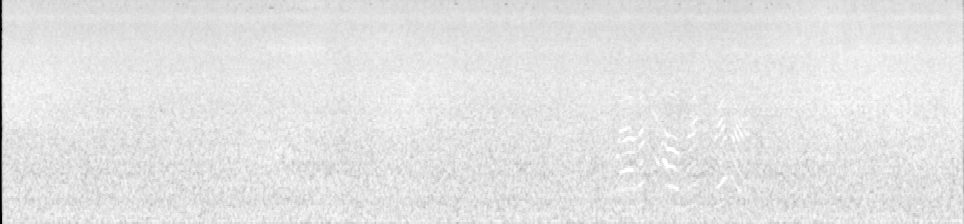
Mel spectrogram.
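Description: Steady roar of a swollen river rushing in white-water falls and rapids over rocks, running high and fast.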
